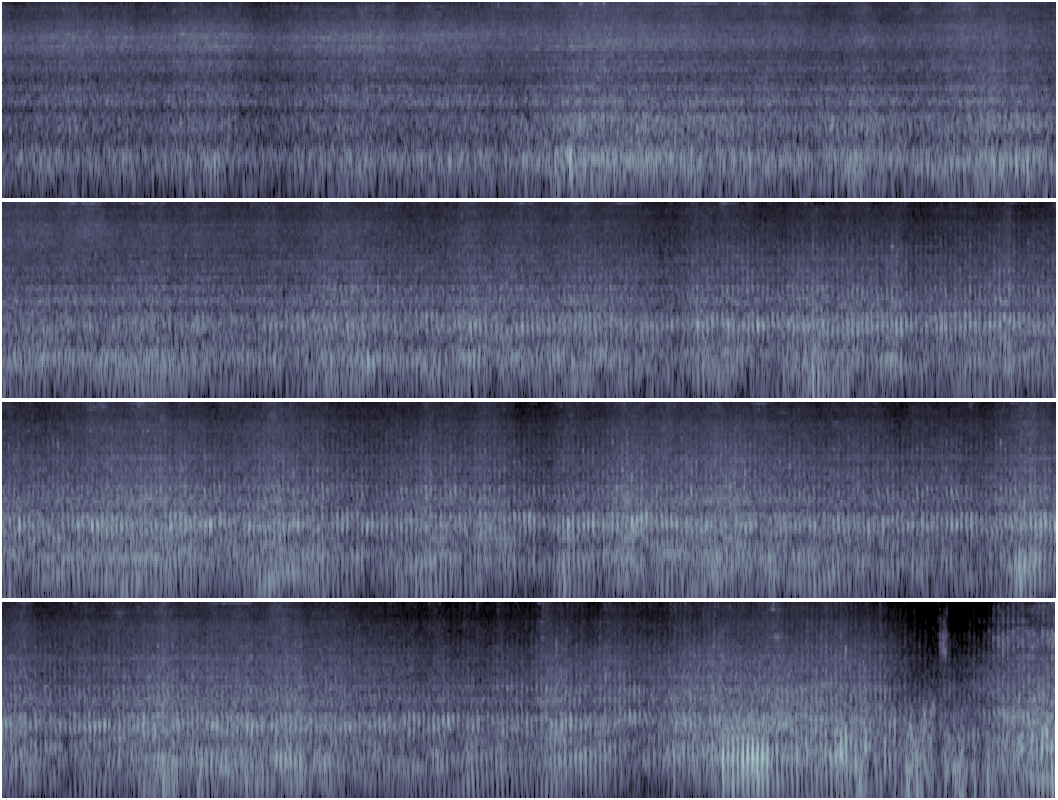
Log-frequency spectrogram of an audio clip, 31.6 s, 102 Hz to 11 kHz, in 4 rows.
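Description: Eurocopter EC135 air-ambulance helicopter running on the ground with its main rotor turning: a steady turbine whine and rotor noise as it warms up for take-off.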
